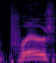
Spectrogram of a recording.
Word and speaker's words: prayer: he's aware that the prayers being made on his behalf the care prayer rhymes with care we know prayer doesn't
